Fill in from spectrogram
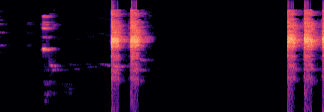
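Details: Orange-bellied leafbird recorded as competition training material for white-rumped shama, green leafbird and magpie-robin: a faint high chirp, then a pair of sharp, explosive bursts, a pause, and three more harsh bursts in quick succession.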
